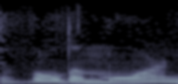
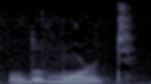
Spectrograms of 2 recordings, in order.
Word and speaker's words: Voldemort: Oh, and for those of you who don't know it, it's Voldemort, not Voldemort. The T is silent. It's Voldemort. For those of you who think it's Voldemort, you're wrong.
